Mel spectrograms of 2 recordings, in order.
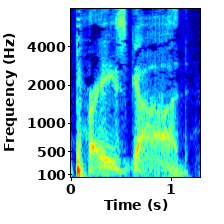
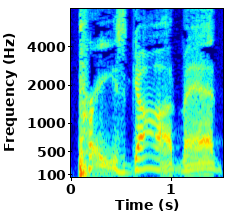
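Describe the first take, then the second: First: Unvoiced whisper of praise; a hushed, private praise. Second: An inner shout of praise; mock shout of praise. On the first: Shown as a demonstration. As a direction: breathe it out in a whisper. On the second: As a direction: let the heart shout it out. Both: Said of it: "your heart is shouting".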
